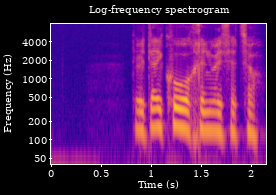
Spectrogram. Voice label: "cwch", Welsh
